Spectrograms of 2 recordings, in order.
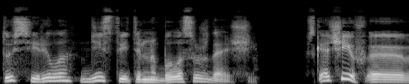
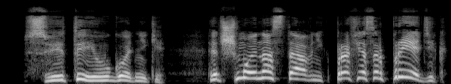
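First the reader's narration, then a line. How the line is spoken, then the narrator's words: Exclaimed. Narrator (Russian): воскликнул Терренс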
